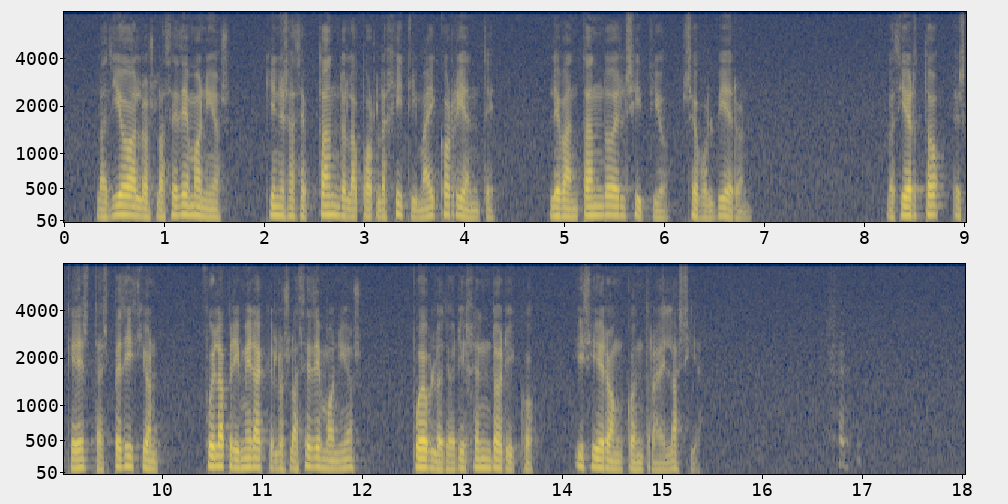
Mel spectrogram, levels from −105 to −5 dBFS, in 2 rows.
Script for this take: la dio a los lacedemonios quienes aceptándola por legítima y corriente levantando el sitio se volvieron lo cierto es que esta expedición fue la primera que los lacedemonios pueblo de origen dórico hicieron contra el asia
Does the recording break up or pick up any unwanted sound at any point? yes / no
yes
